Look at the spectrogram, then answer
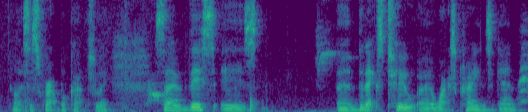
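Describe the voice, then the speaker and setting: Quiet and at a fairly slow pace, a woman speaks with a very deep, low pitch and ordinary pitch variation. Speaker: amateur artist vlogger. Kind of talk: casual vlog. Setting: at home, early morning. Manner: quiet, low-pitched talk.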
